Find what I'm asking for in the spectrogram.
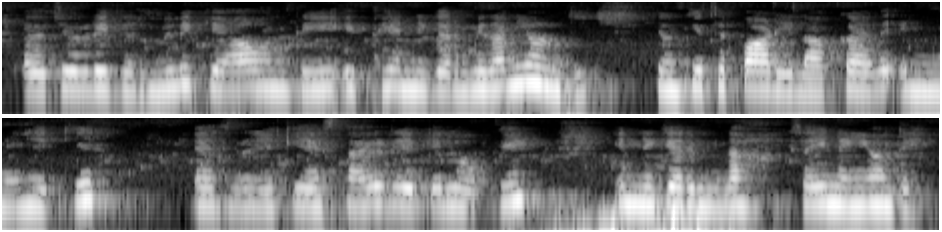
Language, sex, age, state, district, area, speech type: Dogri, female, 30-45, Jammu and Kashmir, Reasi, rural, spontaneous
